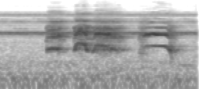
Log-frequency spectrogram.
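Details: Rooster crowing in the morning: a harsh, harmonic cock-a-doodle-doo in three strained bursts with a falling end, over a steady high hum.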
